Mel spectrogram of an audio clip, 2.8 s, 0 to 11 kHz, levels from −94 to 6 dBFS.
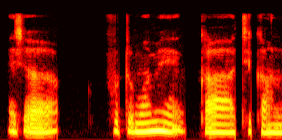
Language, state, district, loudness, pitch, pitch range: Idu Mishmi, Arunachal Pradesh, Lower Dibang Valley, -16 LUFS, 210 Hz, 190-215 Hz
